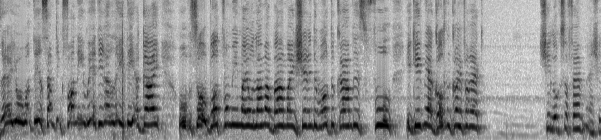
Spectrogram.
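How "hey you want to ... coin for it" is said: high, loud gloating tale of a fool; gloating husband. Acted. Husband boasts to his wife of the fool, high loud gloating. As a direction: crow about the joke, much higher.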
